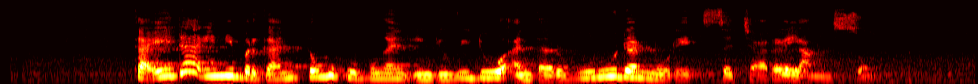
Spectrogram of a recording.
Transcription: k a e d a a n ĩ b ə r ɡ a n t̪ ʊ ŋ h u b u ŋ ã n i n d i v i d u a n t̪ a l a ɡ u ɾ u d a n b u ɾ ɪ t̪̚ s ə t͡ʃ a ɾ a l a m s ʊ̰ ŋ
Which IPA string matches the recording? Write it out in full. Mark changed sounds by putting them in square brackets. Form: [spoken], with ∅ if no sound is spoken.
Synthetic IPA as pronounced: k a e d a [i] n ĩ b ə r ɡ a n t̪ ʊ ŋ h u b u ŋ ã n i n d i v i d u a n t̪ a [ɾ] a ɡ u ɾ u d a n [m] u ɾ ɪ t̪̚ s ə t͡ʃ a ɾ a l a [ŋ] s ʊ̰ ŋ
